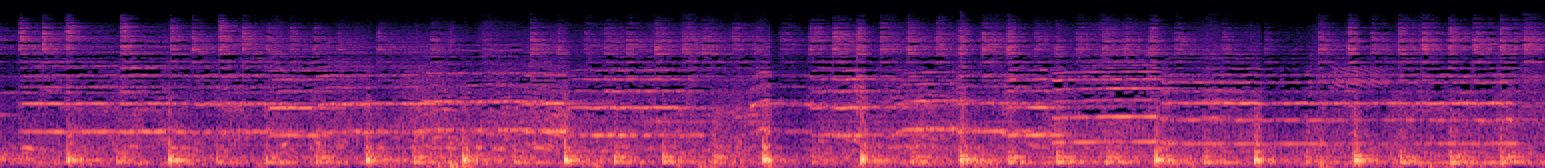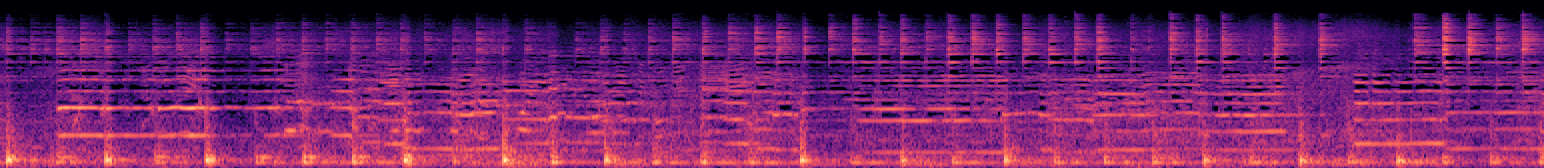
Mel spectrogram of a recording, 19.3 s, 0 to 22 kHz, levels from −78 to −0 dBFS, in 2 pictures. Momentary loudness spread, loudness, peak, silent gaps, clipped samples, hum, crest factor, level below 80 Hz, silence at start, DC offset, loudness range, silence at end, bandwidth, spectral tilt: 5 LU; -19 LUFS; -2 dBFS; none; under 0.1%; none; 18 dB; -40 dBFS; 0 s; under 0.1%; 2 LU; 0 s; 16 kHz; -4 dB/octave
